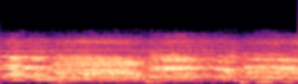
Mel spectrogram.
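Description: A woman singing a slow song over musical accompaniment, with choir-like voices and long held notes.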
